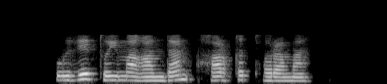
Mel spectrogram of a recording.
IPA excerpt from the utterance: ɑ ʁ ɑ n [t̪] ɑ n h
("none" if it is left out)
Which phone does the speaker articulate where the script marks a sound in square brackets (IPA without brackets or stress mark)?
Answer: d̪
